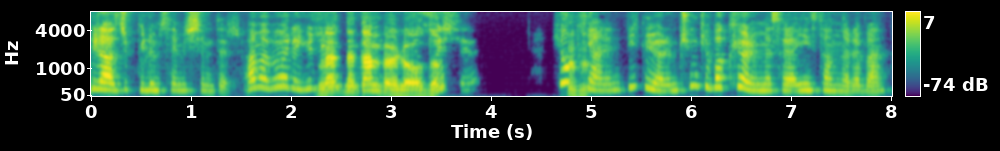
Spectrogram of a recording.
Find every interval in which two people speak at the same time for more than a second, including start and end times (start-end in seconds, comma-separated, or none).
2.2-3.6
